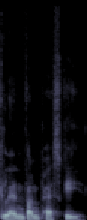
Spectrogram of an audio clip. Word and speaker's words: Glenn Van Peski: your host Aaron and today I'm joined by Glenn van pesy did I pronounce that right Glenn you did it sounds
